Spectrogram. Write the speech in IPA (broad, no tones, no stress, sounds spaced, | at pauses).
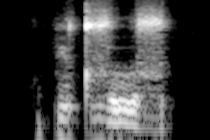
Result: pʲ u t z ɯ z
